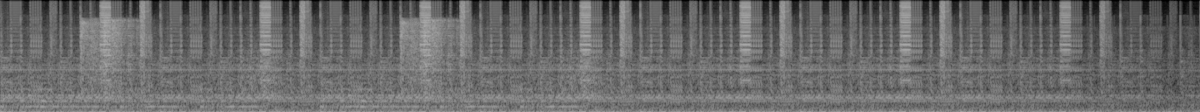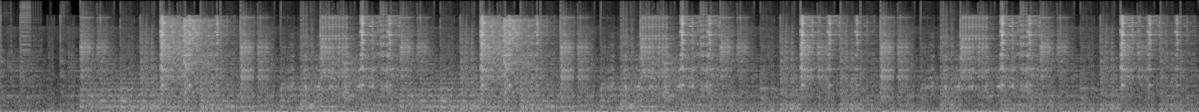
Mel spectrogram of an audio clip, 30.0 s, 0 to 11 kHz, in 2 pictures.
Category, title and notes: Music > Multiple instruments
Demo Track #3854 (Industraumatic)
Games, Sci-fi, Industrial, Ambient, Noise, Cyberpunk, Soundtrack, Underground, Horror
